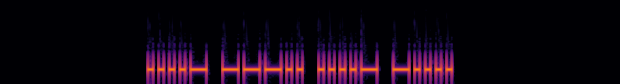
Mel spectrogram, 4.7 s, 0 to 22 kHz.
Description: Morse code, heard as a keyed tone, about 30 wpm, 700 Hz. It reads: 4846
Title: Common Cut Numbers - 4-Digit 30wpm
